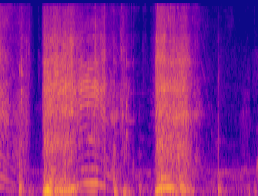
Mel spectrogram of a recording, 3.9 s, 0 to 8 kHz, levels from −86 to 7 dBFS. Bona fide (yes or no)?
yes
